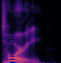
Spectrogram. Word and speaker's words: Taury: Tori. The only difference is that my name is spelled T-A-U-R-Y.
